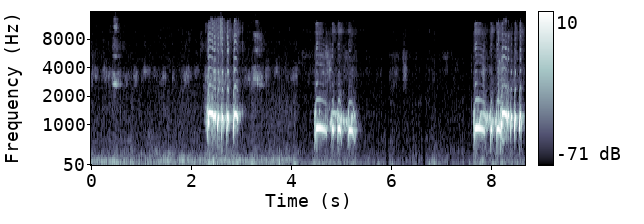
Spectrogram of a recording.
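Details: Duet of a local zebra dove and a crossbred zebra dove. Three bursts of quick, trilled cooing phrases, each lasting about a second, are separated by pauses. Faint low rumble is heard early on.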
